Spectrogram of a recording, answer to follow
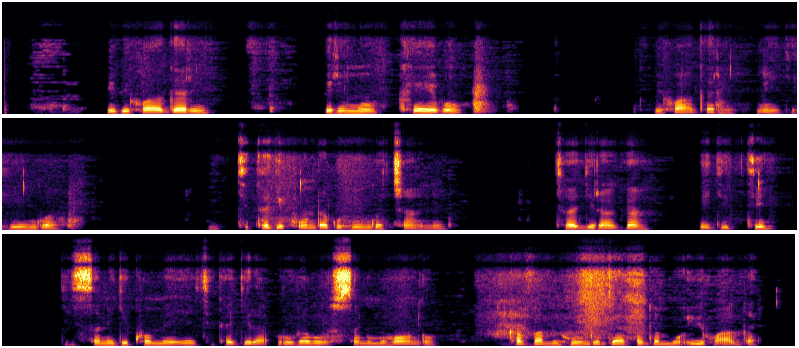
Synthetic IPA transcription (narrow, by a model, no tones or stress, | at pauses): iβihwaːɡaɾi | βiɾimu | kʰe̞ːβo̞ | iβihwaːɡaɾi | niɟiɦiːŋɡwa | citʰaɟikʰṵːndaɡuɦiːŋɡwat͡ʃaːne̞ | caːɟiɾaɡa | eɟitʰi | ɟisaniɟikʰo̞me̞je̞cikʰaɟiɾaʔuɾuɾaβoɾusanumuɦo̞ːndo̞ | kʰavamihuːndeɾɟaːvaɡamo̰ʔiβihwa̰ːɡa̰ɾi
